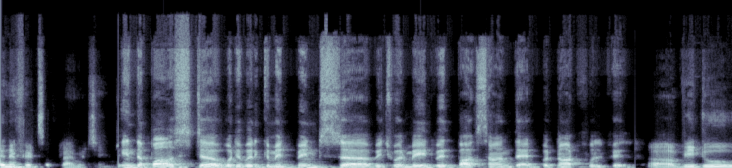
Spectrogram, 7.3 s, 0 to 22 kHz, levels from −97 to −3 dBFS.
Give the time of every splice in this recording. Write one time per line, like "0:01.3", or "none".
0:01.2
0:06.4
